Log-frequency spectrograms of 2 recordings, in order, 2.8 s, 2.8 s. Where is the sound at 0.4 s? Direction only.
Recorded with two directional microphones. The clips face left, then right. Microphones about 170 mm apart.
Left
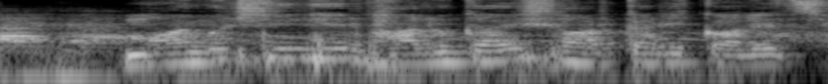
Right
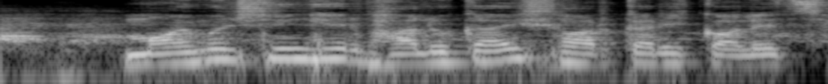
65° right (ahead or behind).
